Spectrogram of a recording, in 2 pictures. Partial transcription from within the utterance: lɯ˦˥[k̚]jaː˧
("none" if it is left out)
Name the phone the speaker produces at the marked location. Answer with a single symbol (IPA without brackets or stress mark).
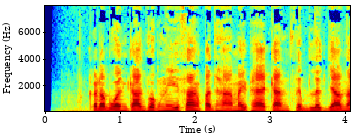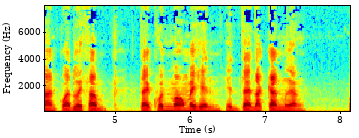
k̚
